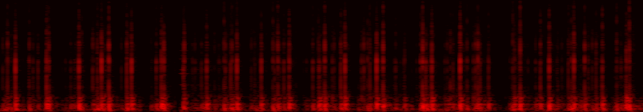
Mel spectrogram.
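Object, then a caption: Plastic lid on a paperboard canister. Fingernails and fingertips tap quickly on the rim of the green plastic lid of an Orzo Bimbo paperboard canister. The result is a dense, uneven run of short, dry clicks over a soft low thump, with bright ticking on top and brief pauses between bursts.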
